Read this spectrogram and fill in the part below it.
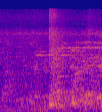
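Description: A cricket bat hits a ball with a sharp crack.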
